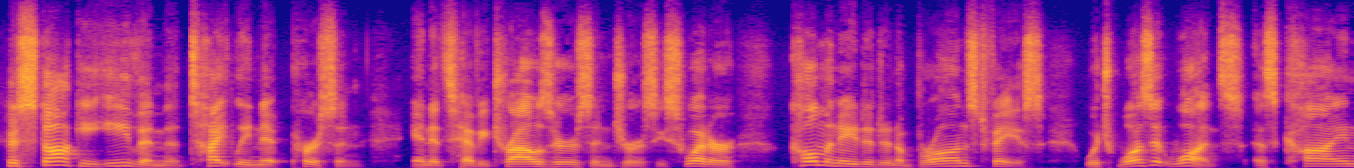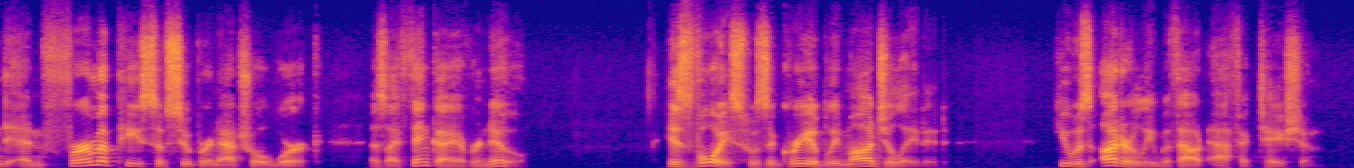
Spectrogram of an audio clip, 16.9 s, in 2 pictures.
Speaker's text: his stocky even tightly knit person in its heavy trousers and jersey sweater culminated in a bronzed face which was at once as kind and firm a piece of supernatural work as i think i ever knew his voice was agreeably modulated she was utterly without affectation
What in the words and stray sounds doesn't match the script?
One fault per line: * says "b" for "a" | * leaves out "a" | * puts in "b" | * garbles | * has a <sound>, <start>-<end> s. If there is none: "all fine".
* says "he" for "she"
